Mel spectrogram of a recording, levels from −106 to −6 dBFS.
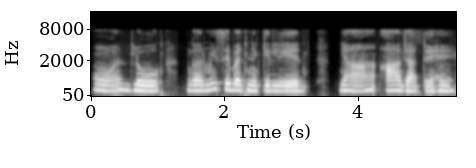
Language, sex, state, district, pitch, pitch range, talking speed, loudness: Hindi, female, Madhya Pradesh, Dhar, 195 Hz, 185-205 Hz, 120 wpm, -16 LUFS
